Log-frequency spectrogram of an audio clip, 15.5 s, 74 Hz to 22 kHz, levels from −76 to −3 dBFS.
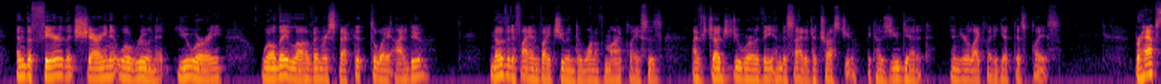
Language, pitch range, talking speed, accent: English, 95-115 Hz, 205 wpm, American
